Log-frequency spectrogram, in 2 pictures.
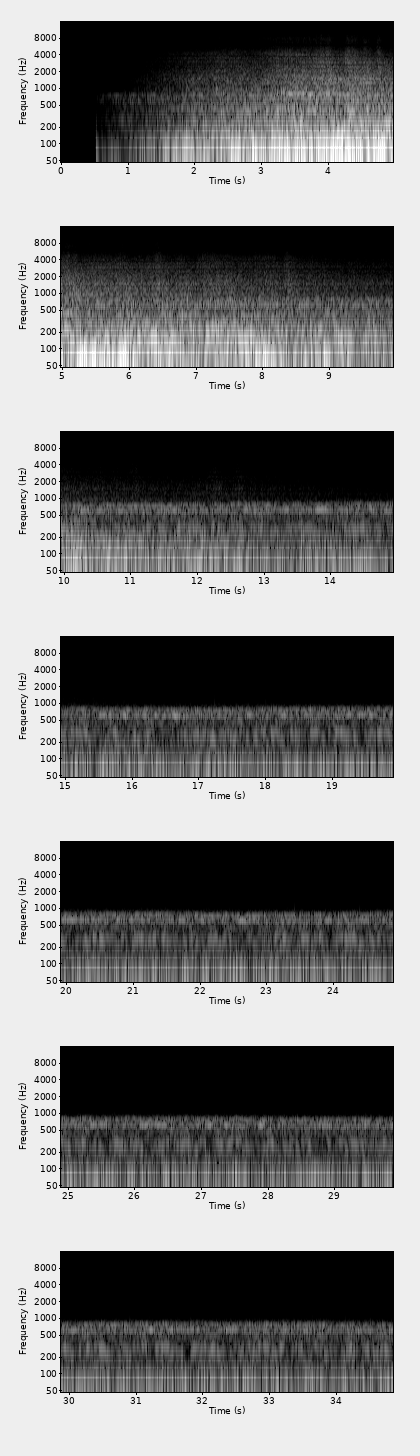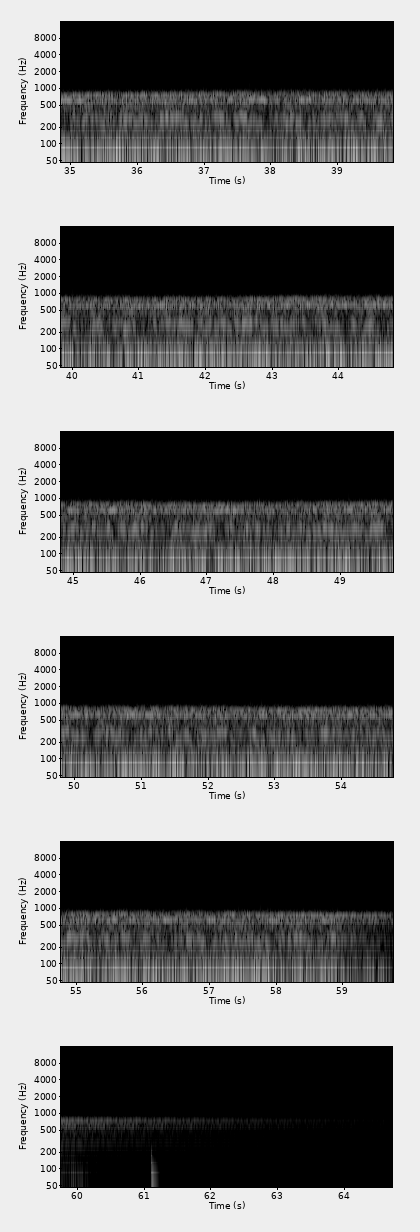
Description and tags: made with vst instruments
noise, background, futuristic, emergency, drone, deep, machine, bridge, soundscape, impulsion, drive, ambient, space, ambience, pad, effect, starship, spaceship, dark, future, sci-fi, electronic, fx, Room, hover, energy, rumble, engine, atmosphere, sound-design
